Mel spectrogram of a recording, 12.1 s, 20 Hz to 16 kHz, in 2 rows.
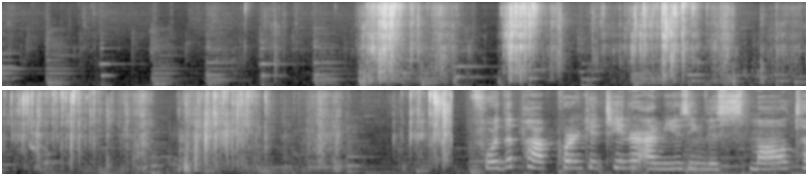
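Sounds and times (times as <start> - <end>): background music: 0.0 - 12.0
slime crackling and popping: 1.8 - 9.4.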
